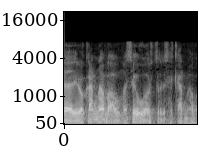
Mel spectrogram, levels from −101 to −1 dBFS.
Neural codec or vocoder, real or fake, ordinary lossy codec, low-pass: none; real; none; 7.2 kHz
